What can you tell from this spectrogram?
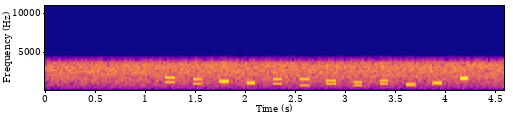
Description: Multi-frequency trunk signalling (R1, as on North American trunks), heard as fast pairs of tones, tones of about 80 ms, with phone line noise. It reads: KP 8638752513 ST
